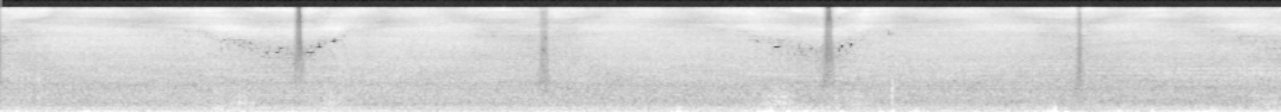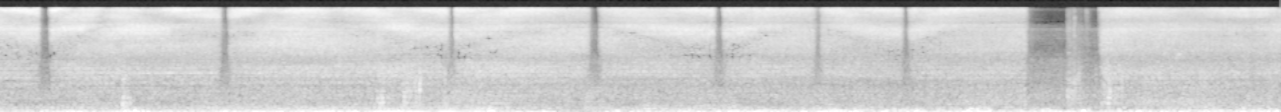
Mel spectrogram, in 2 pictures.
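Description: Compressed-air paint spray gun hissing steadily as a coat of paint goes onto a steel mower deck. The hiss is cut by short breaks every two or three seconds, with a longer break near the end.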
